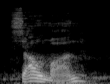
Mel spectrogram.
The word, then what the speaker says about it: Salmon: Zipping on through, 2 verses later, you've got Salmon, spelled like salmon, but that's not the same.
